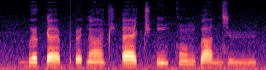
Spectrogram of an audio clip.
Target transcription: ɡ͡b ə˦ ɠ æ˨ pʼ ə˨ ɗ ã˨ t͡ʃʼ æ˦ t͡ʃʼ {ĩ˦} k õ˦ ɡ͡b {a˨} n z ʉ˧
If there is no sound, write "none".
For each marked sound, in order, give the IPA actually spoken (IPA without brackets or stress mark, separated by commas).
ĩ˦, a˧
